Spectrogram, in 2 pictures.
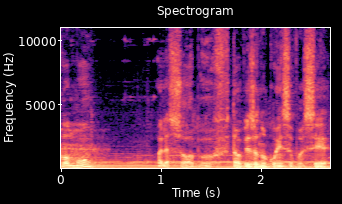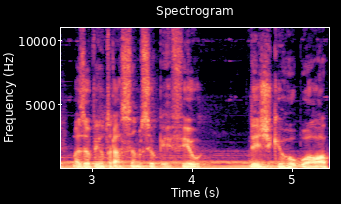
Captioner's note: scoffs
